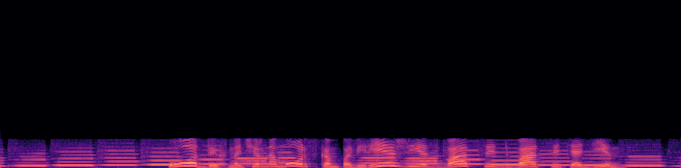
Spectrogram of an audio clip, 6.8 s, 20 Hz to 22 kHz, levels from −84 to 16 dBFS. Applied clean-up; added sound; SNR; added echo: none; Wind instrument, woodwind instrument; 4 dB; none.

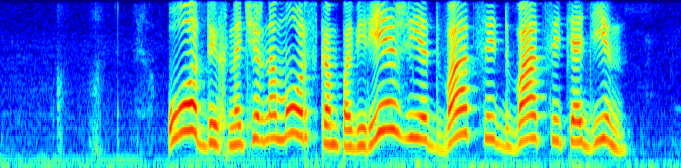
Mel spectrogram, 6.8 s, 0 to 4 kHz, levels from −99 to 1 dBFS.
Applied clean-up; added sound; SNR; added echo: none; none; none; none.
